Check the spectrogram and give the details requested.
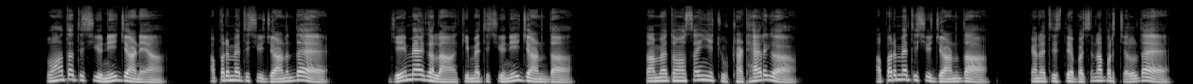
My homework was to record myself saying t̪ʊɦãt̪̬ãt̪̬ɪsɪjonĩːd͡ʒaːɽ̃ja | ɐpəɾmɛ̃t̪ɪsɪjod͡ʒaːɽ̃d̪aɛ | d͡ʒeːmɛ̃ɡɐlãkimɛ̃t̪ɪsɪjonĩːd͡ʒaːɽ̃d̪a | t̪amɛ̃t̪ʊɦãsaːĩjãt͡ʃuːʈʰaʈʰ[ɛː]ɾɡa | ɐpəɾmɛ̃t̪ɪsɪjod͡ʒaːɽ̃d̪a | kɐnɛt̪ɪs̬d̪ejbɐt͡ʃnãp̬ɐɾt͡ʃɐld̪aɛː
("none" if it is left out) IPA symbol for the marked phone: ɛː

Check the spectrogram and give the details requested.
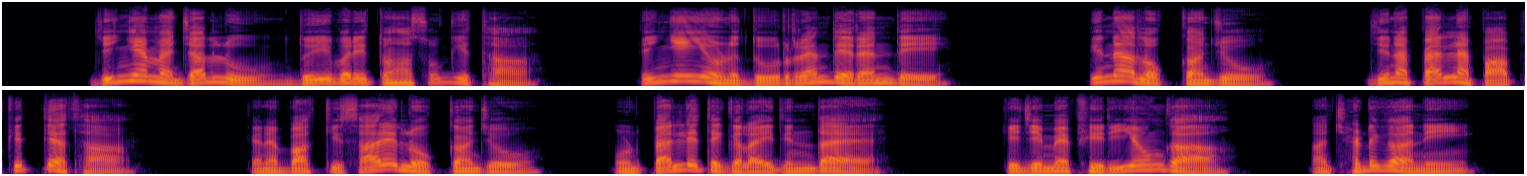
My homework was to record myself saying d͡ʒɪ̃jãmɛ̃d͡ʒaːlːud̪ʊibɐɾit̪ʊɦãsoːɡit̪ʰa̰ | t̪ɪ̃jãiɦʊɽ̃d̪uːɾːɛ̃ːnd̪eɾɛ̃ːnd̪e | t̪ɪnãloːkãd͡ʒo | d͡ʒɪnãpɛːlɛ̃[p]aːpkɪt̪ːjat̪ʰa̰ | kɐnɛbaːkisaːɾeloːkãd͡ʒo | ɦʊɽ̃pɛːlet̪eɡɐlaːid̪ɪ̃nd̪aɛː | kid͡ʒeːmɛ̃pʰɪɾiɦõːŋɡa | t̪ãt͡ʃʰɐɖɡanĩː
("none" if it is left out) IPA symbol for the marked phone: p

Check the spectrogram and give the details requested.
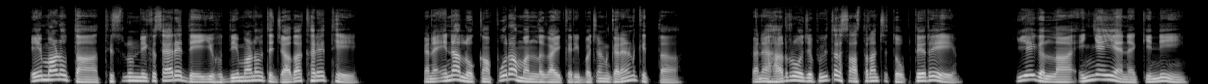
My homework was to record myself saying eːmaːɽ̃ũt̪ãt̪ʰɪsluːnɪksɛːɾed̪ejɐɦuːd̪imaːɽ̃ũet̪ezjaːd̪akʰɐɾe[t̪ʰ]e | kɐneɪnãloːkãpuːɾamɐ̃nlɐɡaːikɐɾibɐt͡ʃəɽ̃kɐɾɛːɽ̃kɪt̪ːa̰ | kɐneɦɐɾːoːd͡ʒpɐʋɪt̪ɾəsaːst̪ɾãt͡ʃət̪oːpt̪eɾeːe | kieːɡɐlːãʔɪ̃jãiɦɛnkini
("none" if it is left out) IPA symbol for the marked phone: t̪ʰ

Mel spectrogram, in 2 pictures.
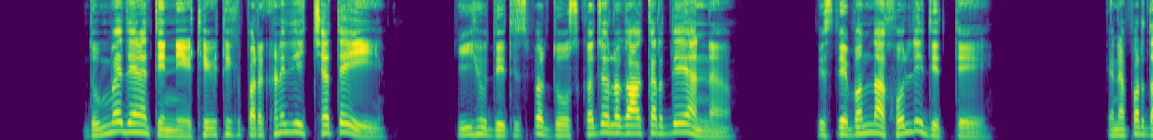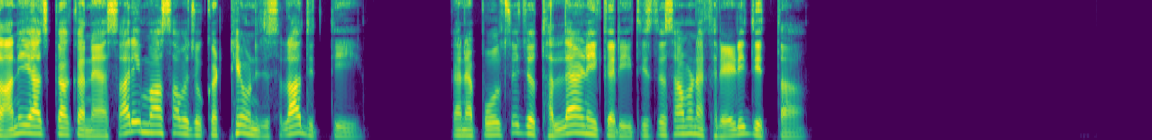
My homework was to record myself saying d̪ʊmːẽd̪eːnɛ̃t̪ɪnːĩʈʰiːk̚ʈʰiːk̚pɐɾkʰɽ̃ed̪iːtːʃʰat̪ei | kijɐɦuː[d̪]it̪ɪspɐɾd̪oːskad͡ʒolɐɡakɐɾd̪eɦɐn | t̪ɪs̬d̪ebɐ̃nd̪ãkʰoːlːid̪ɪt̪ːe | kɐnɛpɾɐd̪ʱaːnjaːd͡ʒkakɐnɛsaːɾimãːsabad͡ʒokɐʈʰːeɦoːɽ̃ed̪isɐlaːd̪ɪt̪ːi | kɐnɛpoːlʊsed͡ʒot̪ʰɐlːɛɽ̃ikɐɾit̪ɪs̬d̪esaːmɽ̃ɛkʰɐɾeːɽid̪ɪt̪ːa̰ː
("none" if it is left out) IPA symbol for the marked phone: d̪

